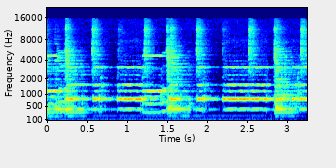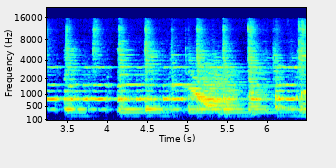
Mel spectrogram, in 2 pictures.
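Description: Background music: an electronic organ-like keyboard melody over a steady beat.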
